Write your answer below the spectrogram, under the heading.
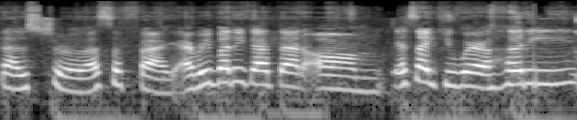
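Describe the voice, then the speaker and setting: A woman speaks at a moderate pace with a New York accent. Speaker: interview show host. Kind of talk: casual interview chat.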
